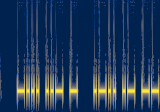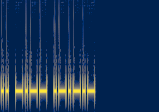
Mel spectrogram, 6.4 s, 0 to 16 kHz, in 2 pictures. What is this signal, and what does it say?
Morse code, heard as a keyed tone, about 25 wpm, 700 Hz. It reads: BUT LAZY.
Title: Pangram Challenge v2 - 25wpm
